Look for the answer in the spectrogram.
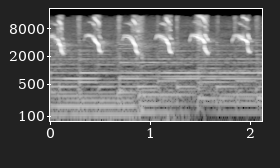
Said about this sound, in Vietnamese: Một con cáo mắt xanh, đuôi dài, nấp trong bụi rậm, Thế gà con đi tìm muội một mình Định có ý xấu nhảy ra vồ Gà con sợ quá Vội ba chân bốn cẳng chạy ra bờ ao Gà con vừa chạy vừa kêu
